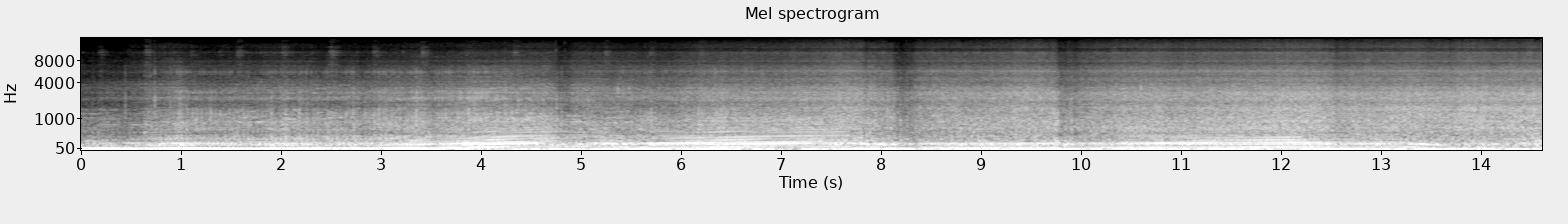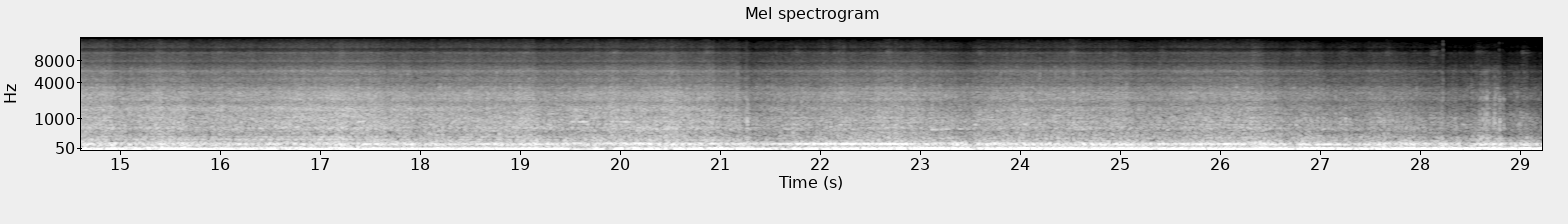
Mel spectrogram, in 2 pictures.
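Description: Harley-Davidson Street Glide's V-twin engine pulling through the gears, its pitch rising several times in the first half as it shifts up, then running steadily at speed, under a constant rush of wind and road noise.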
